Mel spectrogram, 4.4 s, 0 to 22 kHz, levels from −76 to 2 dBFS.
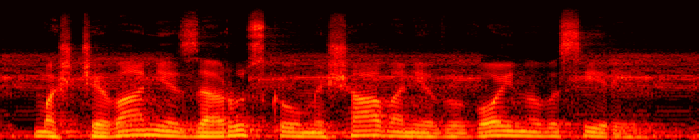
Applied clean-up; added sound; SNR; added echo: none; Guitar; 15 dB; none.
